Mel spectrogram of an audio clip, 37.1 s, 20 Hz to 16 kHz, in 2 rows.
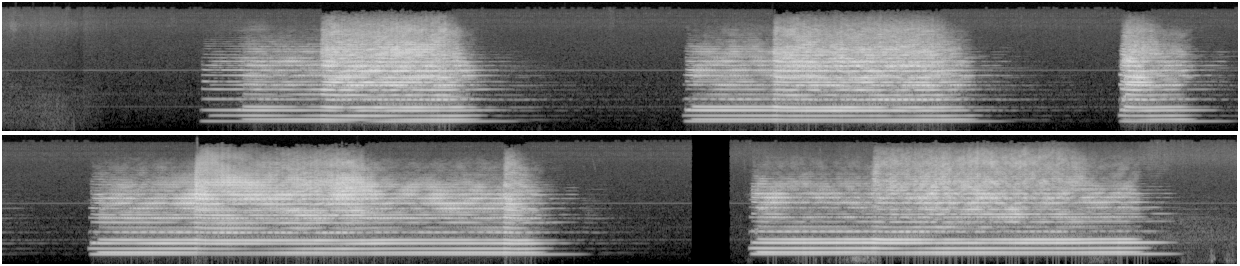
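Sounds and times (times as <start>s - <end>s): locomotive air horn blasts: 3.0s - 8.6s, 10.2s - 16.0s, 16.7s - 19.2s, 19.8s - 28.0s, 29.7s - 36.3s.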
